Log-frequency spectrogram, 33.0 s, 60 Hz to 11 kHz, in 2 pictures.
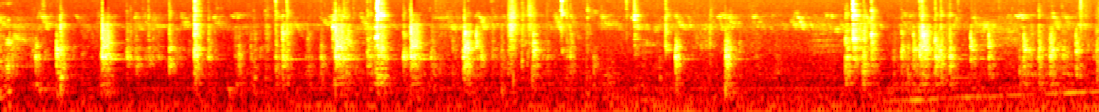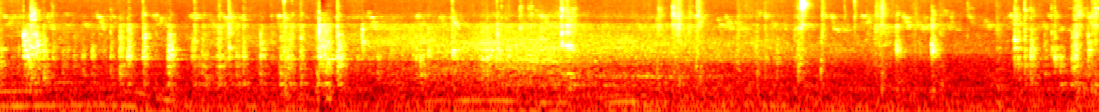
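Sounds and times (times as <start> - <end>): metal tools clinking: 12.6 - 32.9.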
